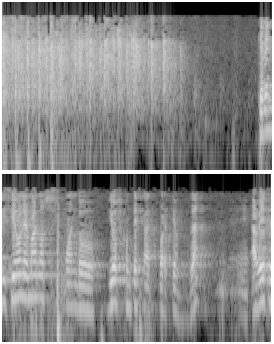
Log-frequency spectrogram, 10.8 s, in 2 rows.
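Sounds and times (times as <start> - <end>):
audience applause: 0.0 - 3.8
speech: 5.2 - 10.7.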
